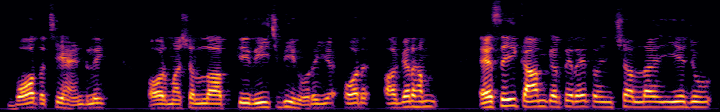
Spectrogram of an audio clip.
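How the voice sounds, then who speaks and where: A man's voice: mid-range voice, darkish tone, muffled recording. A man co-hosting a religious debate stream, enthusiastic and full of praise for the host.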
